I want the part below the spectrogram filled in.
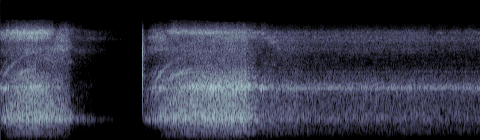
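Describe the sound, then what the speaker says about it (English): A heat gun blows steadily while drying a freshly made DIY T-shirt, a close, even hiss that cuts out for about a second and then resumes, fading to a quieter steady whoosh toward the end. "don't want to get too close with a heat gun"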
